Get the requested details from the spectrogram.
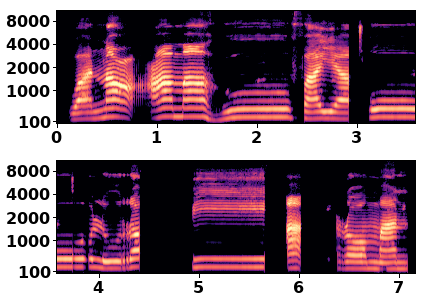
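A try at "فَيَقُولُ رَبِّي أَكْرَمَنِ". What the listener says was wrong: Ya, insyaallah.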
